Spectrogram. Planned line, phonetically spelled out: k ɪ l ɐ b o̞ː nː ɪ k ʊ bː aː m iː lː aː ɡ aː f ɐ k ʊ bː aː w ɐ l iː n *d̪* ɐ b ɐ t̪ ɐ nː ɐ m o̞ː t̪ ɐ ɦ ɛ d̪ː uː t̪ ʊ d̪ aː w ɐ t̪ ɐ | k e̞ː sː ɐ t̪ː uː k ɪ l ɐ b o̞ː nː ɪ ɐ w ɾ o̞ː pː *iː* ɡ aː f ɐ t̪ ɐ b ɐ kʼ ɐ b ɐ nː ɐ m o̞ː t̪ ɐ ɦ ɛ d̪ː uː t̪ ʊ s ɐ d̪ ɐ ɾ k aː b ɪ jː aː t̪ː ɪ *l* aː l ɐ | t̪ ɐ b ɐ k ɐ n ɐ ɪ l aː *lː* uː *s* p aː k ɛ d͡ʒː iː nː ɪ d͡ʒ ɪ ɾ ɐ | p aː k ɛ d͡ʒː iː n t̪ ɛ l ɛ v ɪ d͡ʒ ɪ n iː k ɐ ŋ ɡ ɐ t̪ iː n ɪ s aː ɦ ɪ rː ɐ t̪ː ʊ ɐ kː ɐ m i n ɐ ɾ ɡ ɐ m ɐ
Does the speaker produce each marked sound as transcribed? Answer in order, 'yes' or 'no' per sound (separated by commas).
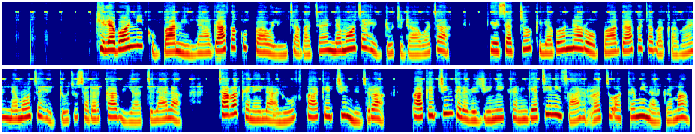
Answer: no, no, yes, no, no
